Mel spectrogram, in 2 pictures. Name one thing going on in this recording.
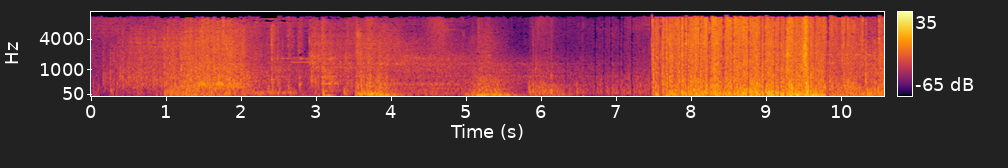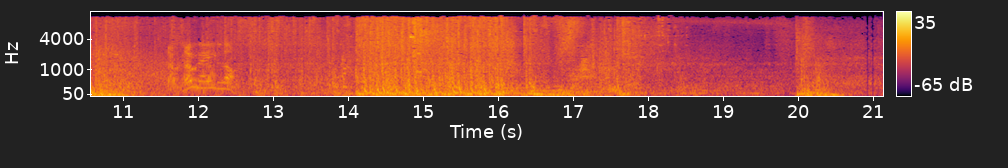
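Video game gunshots crack and boom in bursts.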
